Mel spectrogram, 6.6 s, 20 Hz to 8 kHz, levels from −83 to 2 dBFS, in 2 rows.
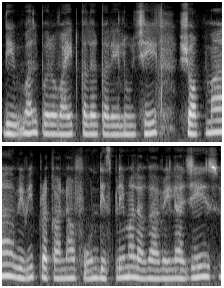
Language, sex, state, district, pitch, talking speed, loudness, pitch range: Gujarati, female, Gujarat, Valsad, 200 Hz, 135 wpm, -17 LUFS, 195-215 Hz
